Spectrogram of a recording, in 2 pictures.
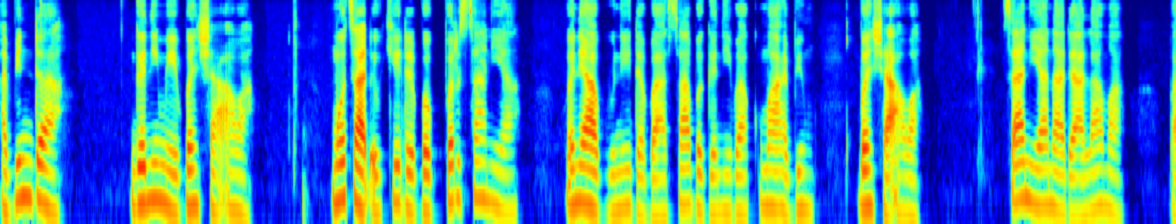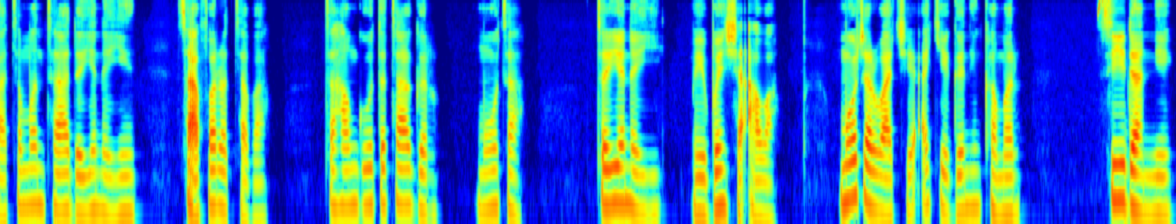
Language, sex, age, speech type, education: Hausa, female, 15-29, spontaneous, tertiary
